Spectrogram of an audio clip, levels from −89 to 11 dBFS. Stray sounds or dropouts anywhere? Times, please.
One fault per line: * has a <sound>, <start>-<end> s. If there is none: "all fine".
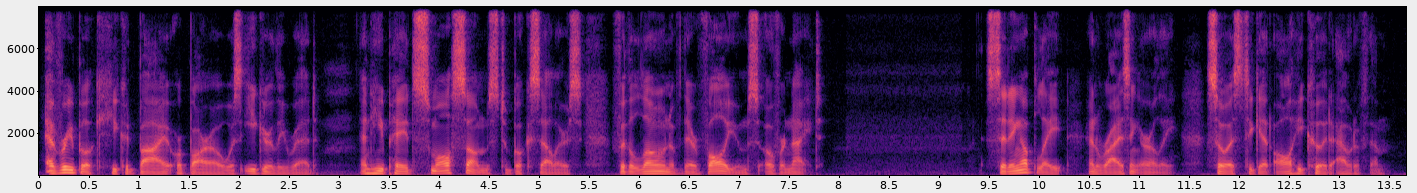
all fine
